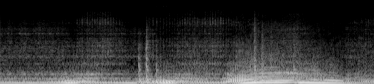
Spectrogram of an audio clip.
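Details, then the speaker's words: 1987 VW Polo Mk2 Fox 1-litre carb engine, set to factory specs, on test drive with mic on exhaust; under revving, sharp hollow thumps as the exhaust whacks against the body. "Need to look at that exhaust. It's really whacking against the body."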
